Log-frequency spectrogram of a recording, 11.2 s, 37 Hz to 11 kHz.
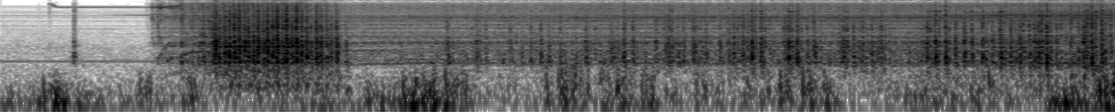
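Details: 2010 Gen3 Prius, 395,000 km, cool engine: quiet whir, then sudden rough uneven catch with ragged knocking pulses before steadying; recurring hard start from head gasket leaking coolant into cylinder 1, fixed by head gasket replacement.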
